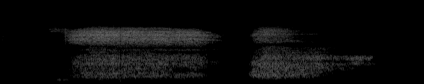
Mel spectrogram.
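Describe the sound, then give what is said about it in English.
A single deep breath is taken alone: two long, airy, hissing rushes of air, the first lasting well over a second and the second slightly shorter, separated by a brief pause. “Take a deep breath.”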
